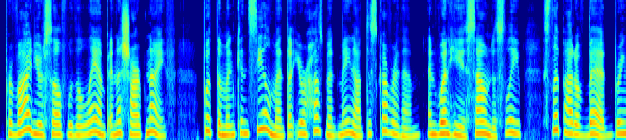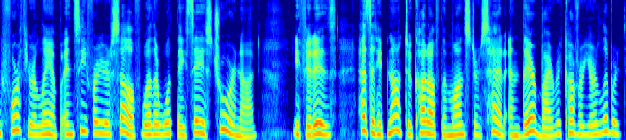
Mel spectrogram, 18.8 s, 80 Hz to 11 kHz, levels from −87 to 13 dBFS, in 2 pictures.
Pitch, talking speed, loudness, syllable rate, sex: 240 Hz, 200 wpm, -19 LUFS, 5.0 syllables/s, female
